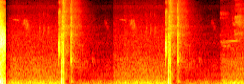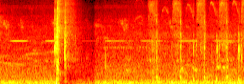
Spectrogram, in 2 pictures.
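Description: A homemade alcohol-powered PVC rifle fires four sharp shots outdoors at uneven intervals, each a loud crack followed by quieter clicks and background noise.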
